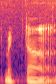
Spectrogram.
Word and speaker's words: McDonough: I believe it's McDonough. How do you spell it? And McDonough makes sense. Yeah. McDonoughugh. Yeah. Yeah, and he's you gotta know how to say these Irish names. Yeah, it's McDonough.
